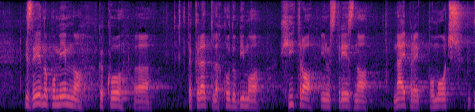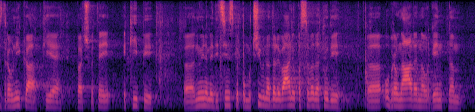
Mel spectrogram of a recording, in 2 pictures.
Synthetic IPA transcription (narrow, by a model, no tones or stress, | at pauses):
izɾeːd̪nɔpɔmembnɔkakʰoː | t̪akɾat̪lɐxkoːd̪ɔbiːmɔ | xit̪ɾɔinust̪ɾeːznɔnajpɾɛjpɔmoːt͡ʃzd̪ɾawnikakijɛ | pat͡ʃʋət̪ɛj | ɛkiːpi | nujnɛmɛd̪it̪sinskɛpɔmɔt͡ʃiwnad̪aljɛʋaːnjupasɛʋəd̪at̪uːd̪i | ɔbɾawnaːʋɛnauɾɡent̪nɛm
